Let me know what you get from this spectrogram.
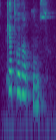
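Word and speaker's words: quatre-vingt-onze: On ne prononce pas le « et » ici. On dit 81, 91.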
